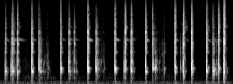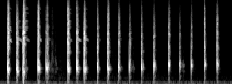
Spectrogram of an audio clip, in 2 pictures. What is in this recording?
Two coconut shells clacked together to sound like a galloping horse on cobble stone.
